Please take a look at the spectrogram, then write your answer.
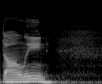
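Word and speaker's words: Dahlin: that's that's what happens when you call him dawn for so long and then you find out his name's actually pronounced Darlene it's hard man those Swedish names sometimes Erasmus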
